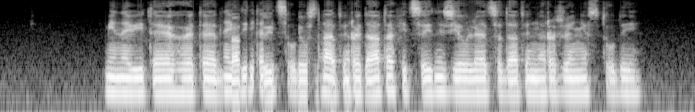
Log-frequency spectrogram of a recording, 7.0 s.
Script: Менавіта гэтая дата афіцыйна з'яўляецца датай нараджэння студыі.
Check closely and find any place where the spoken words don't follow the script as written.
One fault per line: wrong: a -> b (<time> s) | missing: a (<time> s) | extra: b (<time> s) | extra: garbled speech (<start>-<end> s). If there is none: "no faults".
extra: garbled speech (2.2-3.7 s)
